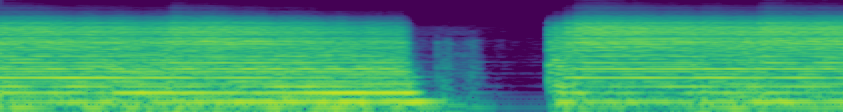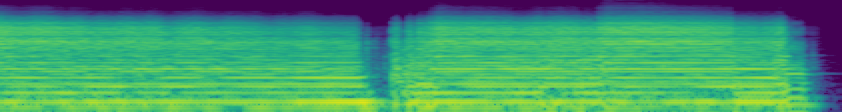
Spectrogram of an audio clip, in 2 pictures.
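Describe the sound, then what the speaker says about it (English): Heavily distorted electric guitar through a Mesa Boogie Dual Rectifier vintage channel with a mid-boost EQ pedal, three sustained loud chords separated by short silences, the tone shifting as the pedal switches on and then off. "you can hear how like congested and muffled and honky those mid frequencies are on this vintage channel when I turn the EQ pedal off"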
